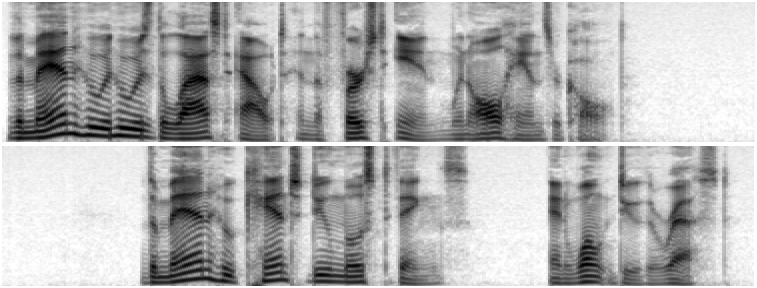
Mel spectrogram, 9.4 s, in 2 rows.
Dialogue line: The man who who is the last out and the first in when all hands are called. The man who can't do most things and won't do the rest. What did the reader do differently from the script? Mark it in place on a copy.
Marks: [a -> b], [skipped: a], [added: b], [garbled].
The man who who is the last out and the first in when all hands are called. The man who can't do most things and won't do the rest.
